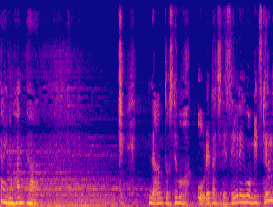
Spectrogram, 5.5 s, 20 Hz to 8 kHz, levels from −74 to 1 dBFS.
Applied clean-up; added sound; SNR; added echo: none; none; none; reverberation time 0.4 s.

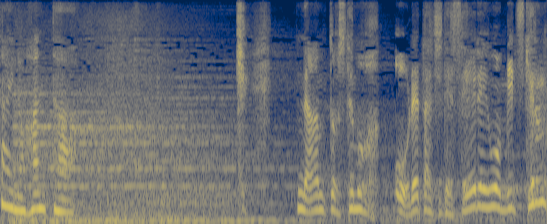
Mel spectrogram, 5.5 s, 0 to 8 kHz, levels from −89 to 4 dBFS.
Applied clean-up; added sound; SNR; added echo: none; none; none; none.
